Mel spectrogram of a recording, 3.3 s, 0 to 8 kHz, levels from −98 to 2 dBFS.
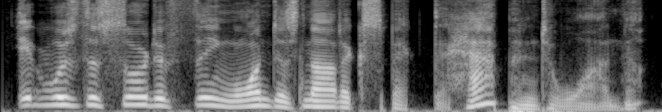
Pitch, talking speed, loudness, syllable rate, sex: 145 Hz, 255 wpm, -19 LUFS, 5.9 syllables/s, male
